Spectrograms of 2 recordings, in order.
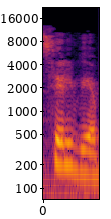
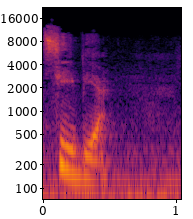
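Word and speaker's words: Civia: my grandmother was silvia not sylvia but sebia would you spell that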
